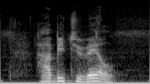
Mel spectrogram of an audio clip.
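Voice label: "habitueel", Dutch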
